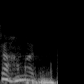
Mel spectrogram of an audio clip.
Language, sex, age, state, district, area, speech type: Hindi, male, 18-30, Uttar Pradesh, Ghazipur, rural, read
